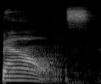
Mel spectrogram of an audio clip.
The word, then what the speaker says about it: bounds: She's she's Let's talk about leaps and bounds. Notice how bounds the D is not pronounced.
